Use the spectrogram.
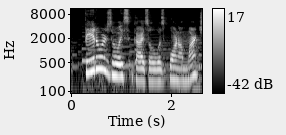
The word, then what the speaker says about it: Seuss: Seuss, but most Americans pronounce his name Zeus instead of Seuss like his German ancestry, and that is how Ted Geisel became the man we know today as Dr.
